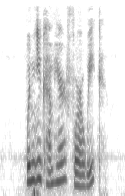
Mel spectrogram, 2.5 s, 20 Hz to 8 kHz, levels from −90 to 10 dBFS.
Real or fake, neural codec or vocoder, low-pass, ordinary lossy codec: real; none; 7.2 kHz; MP3, 48 kbps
